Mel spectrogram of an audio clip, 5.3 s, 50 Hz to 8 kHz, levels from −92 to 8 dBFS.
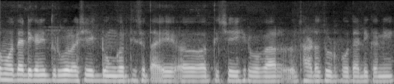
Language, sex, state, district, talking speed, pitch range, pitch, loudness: Marathi, male, Maharashtra, Pune, 195 wpm, 125-140 Hz, 130 Hz, -16 LUFS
